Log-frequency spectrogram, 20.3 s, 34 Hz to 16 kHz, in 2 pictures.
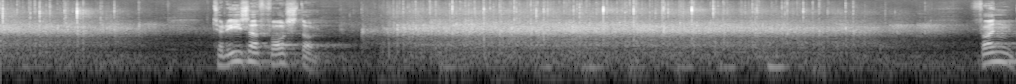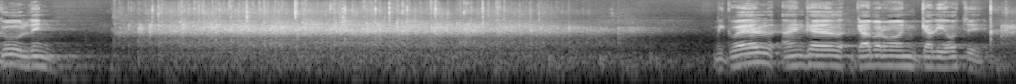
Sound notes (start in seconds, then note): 3.4 applause; 11.2 applause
